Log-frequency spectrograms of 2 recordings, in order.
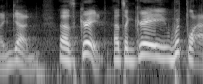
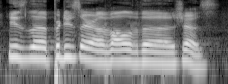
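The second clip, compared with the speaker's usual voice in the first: usual speaking voice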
